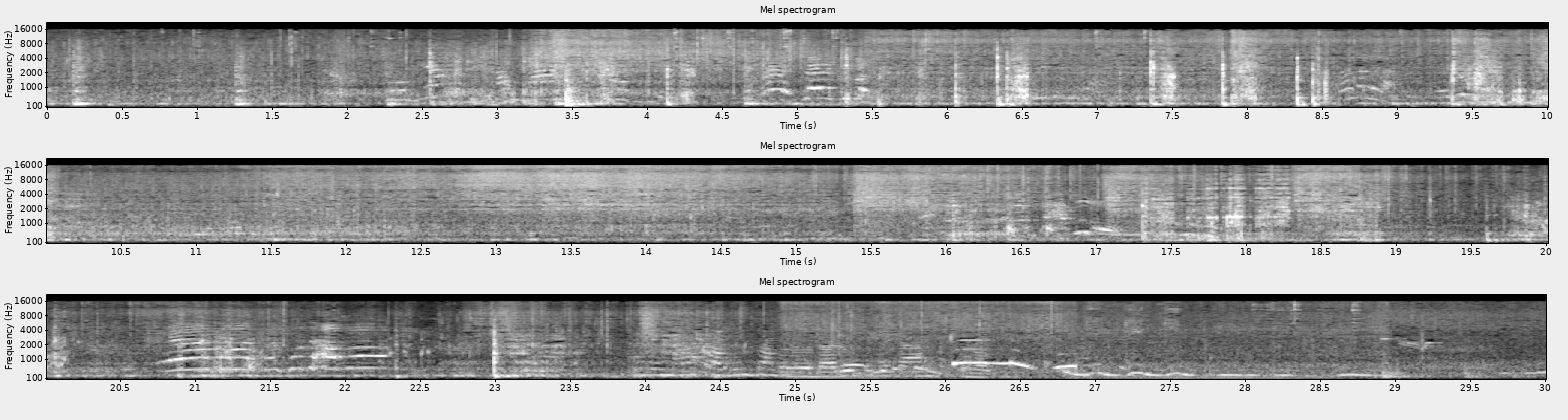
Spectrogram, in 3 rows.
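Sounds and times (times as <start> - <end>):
water poured into hot pan: 0.0 - 26.9
masala frying and sizzling: 0.0 - 30.0
spatula scraping a pan: 0.1 - 0.5, 1.2 - 10.4, 15.3 - 25.3.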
